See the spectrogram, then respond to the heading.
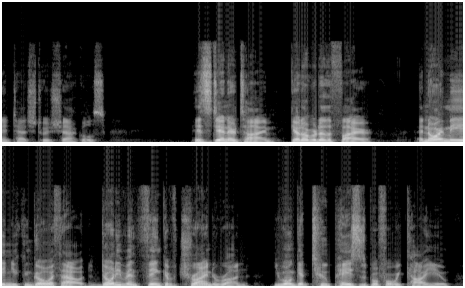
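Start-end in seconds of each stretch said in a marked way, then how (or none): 1.9-9.1 loud, hard, blunt orders. Acted. Guard ordering prisoner to the fire: blunt. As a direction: lay down the rules flatly and loud. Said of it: "the guard told him bluntly".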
